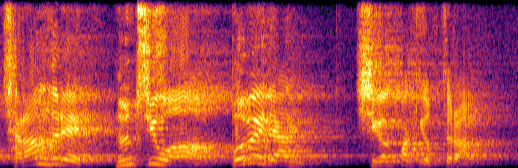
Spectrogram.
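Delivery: ordinary talk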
